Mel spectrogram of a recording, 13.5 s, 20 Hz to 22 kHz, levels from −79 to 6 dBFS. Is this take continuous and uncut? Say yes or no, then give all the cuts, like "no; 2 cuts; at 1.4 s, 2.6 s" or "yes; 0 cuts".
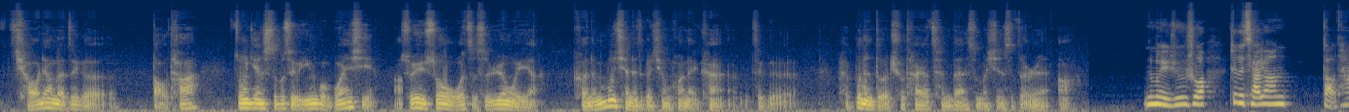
no; 1 cut; at 4.0 s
